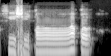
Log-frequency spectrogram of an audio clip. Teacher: الوقف على في شقاق، ننتبه ألا نشدد القاف، القاف مقلقلة لكنها ليست مشددة. بعض الإخوة يقولون شقاق يشددون قبل القلقلة وهذا خطأ، فالقاف هنا ليست مشددة، فنركز أن نقلقلها فقط.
